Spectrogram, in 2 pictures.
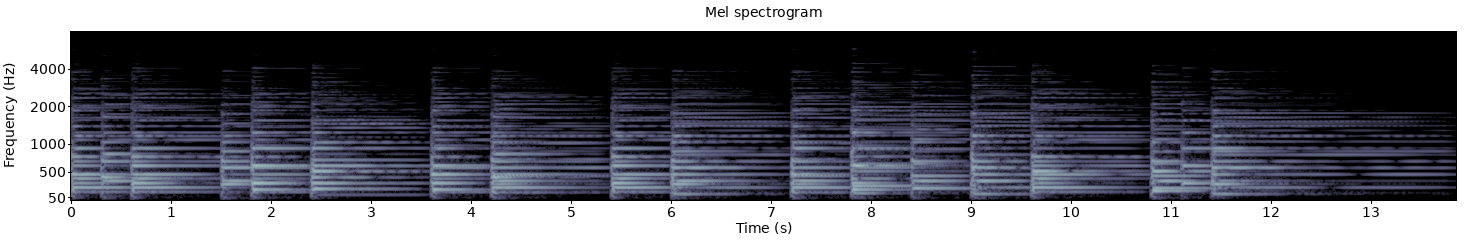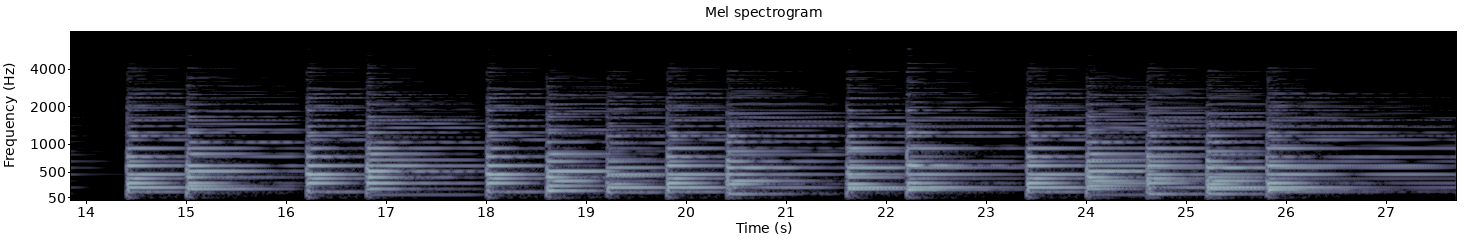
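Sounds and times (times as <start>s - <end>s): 
mono piano: 0.0s - 27.6s.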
